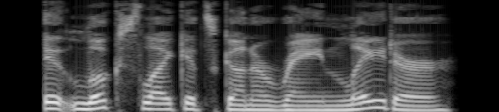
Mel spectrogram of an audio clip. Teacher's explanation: It looks like it's going to rain later. In connected speech, going to becomes gonna.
